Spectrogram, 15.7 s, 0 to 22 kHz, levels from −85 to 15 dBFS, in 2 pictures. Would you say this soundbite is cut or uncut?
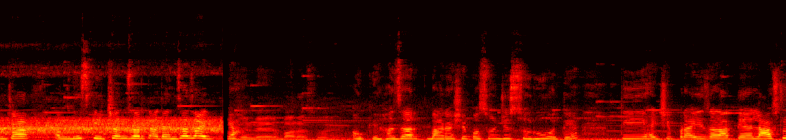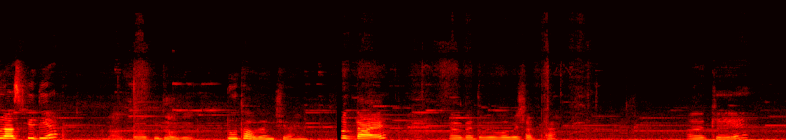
cut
